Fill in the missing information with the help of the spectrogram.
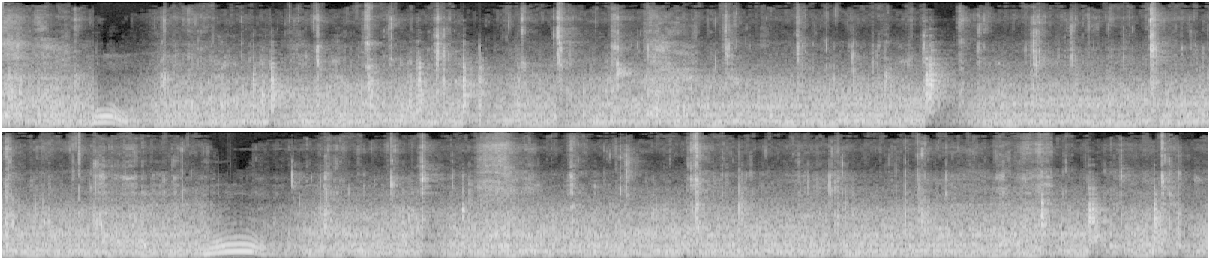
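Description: A person eating: chewing and biting with many short clicks, over a steady low hum. Two brief rising-and-falling pitched sounds come through, about a second in and again near ten seconds.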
